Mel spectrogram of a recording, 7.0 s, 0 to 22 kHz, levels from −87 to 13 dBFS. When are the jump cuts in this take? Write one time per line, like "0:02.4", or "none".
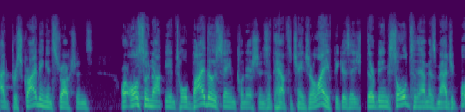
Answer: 0:05.3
